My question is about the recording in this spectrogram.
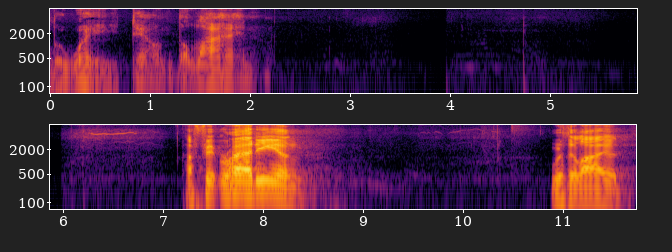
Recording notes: This sermon was recorded live on October 31st, 2021, at Newark United Pentecostal Church.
